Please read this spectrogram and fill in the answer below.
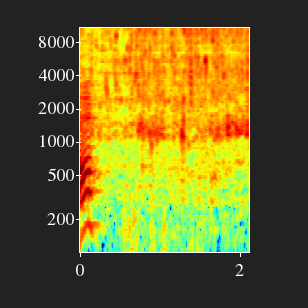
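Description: Liquid fuel additive pouring in a thin, steady stream from a bottle into a plastic funnel and down a car's fuel filler neck, a continuous trickling splash.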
